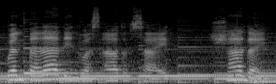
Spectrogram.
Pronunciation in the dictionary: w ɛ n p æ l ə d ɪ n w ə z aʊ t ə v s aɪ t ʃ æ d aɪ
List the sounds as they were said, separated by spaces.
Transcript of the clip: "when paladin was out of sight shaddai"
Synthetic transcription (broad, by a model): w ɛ n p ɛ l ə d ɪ n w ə s aʊ t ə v s aɪ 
